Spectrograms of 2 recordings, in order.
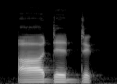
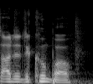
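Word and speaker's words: Antetokounmpo: So and then it says that so his last name is Nigerian, so the T's in his name should be pronounced as D's. This would make the pronunciation Adedikumpo. – Giannis Adedikumpo.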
